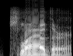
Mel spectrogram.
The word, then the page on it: slather: American English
